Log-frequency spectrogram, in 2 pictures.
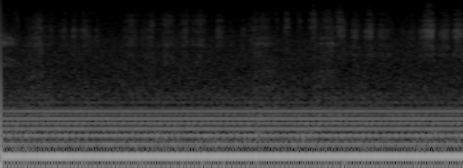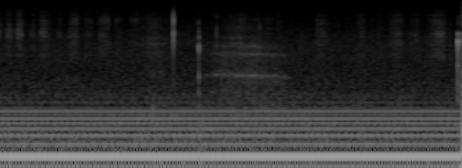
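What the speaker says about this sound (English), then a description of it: "So I'm gonna sketch this eye shape." Pencil sketching an eye shape on paper while drawing a Kingdom Hearts character, faint soft scratchy strokes under a strong steady electrical hum, with one brief sharper tap.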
